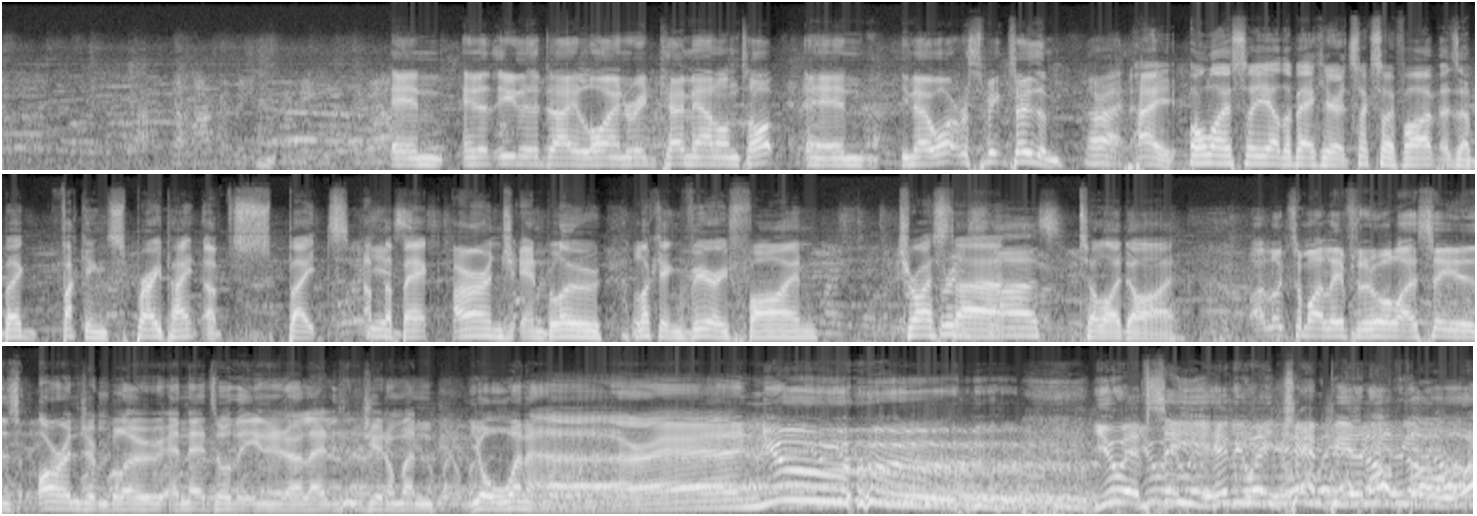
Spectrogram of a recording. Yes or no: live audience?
yes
